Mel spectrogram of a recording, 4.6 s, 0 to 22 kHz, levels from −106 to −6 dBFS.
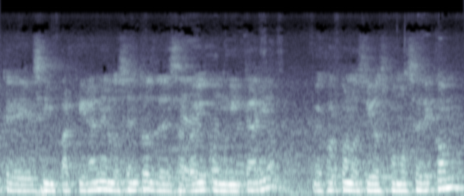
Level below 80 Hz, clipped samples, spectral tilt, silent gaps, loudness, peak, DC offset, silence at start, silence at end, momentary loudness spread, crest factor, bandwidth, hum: -40 dBFS; under 0.1%; -8.5 dB/octave; none; -15 LUFS; -2 dBFS; under 0.1%; 0 s; 0 s; 6 LU; 14 dB; 9.4 kHz; none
